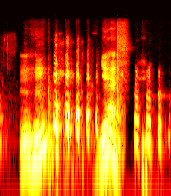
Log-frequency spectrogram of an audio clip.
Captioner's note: laughs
